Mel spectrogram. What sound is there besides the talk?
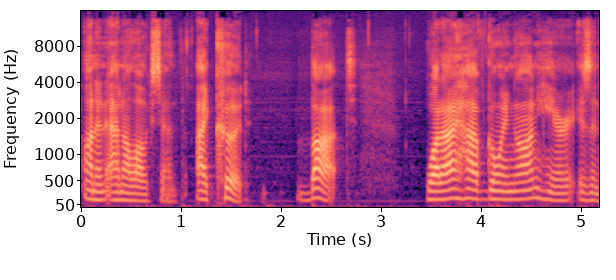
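No everyday noise stands out behind the speech.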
